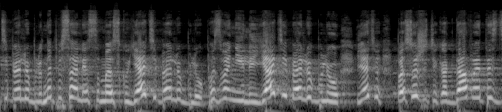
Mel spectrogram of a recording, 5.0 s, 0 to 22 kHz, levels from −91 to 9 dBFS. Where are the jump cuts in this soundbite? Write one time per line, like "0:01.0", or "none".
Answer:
none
